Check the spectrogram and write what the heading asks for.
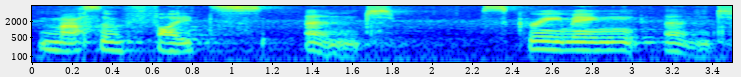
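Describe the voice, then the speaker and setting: A woman's voice: on the low side, expressive, very slow, big-room sound, a little hiss or hum. A twenty-one-year-old woman speaking candidly with some hesitation in a documentary interview. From Ireland.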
